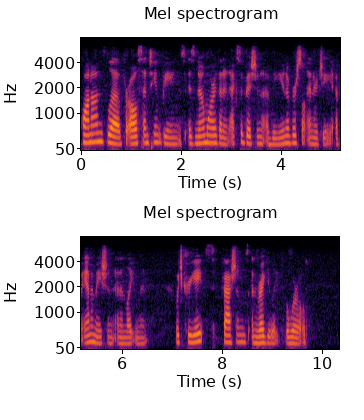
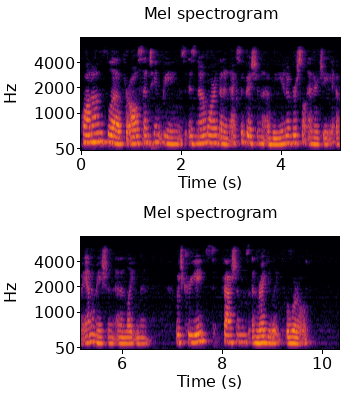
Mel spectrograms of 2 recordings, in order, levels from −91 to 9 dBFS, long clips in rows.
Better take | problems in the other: first | room echo; dies away in 0.3 s

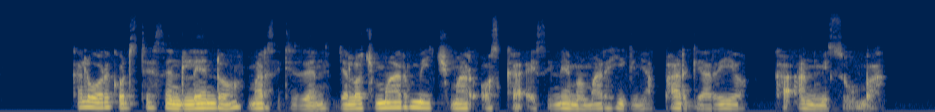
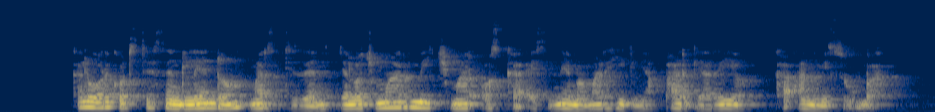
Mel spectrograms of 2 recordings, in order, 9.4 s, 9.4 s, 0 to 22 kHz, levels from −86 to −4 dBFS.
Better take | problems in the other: first | room echo; dies away in 0.5 s

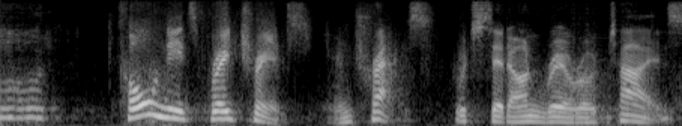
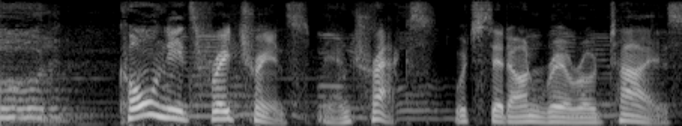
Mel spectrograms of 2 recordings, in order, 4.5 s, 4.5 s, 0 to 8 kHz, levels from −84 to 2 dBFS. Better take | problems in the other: second | noise reduction (neural separator model SepFormer DNS4)

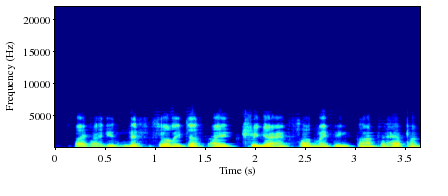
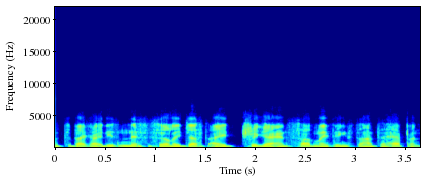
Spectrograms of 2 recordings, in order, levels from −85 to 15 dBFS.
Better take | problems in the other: second | noise reduction (neural mask model DeepFilterNet 3)

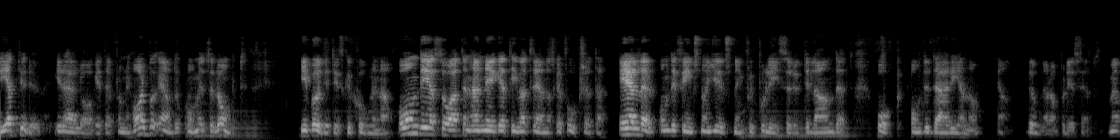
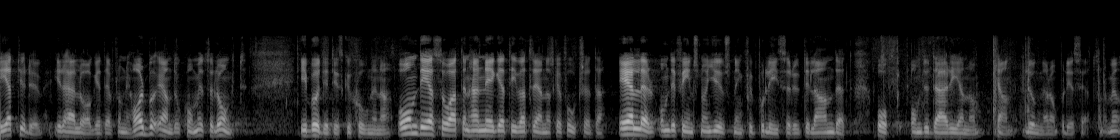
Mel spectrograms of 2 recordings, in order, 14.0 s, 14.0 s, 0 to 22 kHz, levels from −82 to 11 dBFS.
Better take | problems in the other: second | noise reduction (neural mask model DeepFilterNet 3)

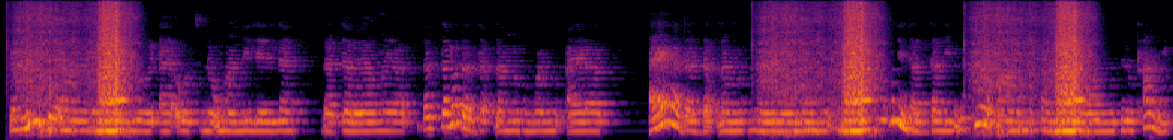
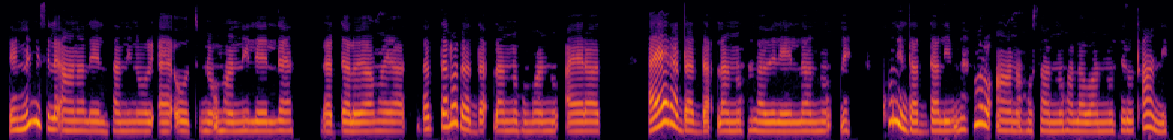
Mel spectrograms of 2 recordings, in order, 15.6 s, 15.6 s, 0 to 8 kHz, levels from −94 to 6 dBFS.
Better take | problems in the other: second | background sound (Squeak); 4 dB above the speech // room echo; dies away in 0.6 s

